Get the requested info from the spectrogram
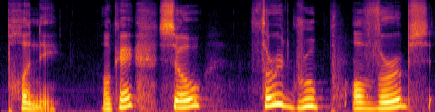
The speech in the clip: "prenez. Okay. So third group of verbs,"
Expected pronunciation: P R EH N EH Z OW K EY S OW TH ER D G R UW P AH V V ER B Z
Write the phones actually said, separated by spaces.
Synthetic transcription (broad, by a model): P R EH N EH OW K EY S OW TH ER D G R UW P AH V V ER B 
